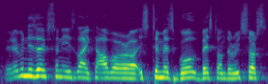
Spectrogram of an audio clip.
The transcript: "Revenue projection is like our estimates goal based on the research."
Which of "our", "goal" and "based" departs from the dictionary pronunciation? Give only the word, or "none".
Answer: none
